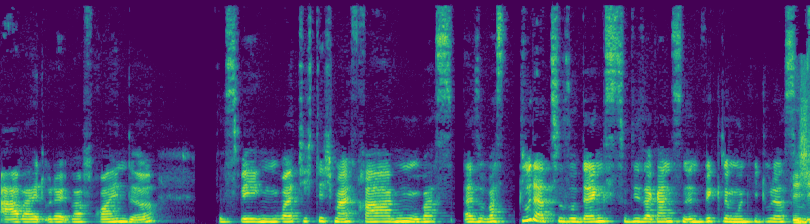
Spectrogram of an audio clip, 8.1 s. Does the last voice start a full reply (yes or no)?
yes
